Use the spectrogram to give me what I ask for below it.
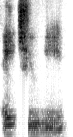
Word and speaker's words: HU: sang her hue divine it is pronounced as hue i have rewrote chapters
